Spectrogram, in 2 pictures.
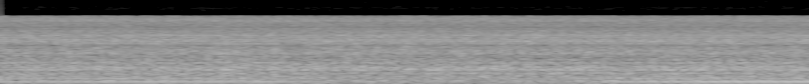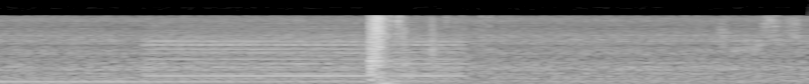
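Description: Steady drone of a vehicle driving, heard from inside the cab. About five seconds in, a car horn sounds for about a second and a half, with a sharp click partway through it.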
